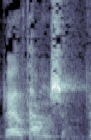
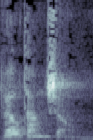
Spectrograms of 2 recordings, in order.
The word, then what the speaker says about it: Weltanschauung: Because if you don't agree with their Weltanschauung, is that how you say it? It's German word? – Weltanschauung. – Weltanschauung.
